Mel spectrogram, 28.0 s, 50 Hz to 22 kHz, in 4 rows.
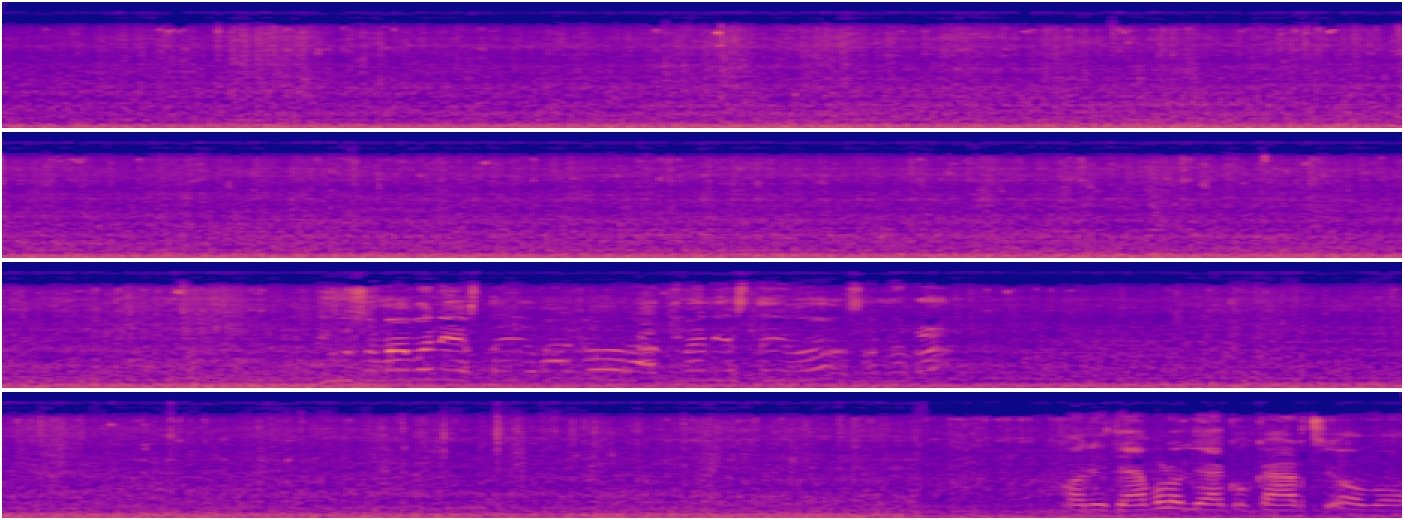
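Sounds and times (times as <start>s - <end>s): truck engine and road drone: 0.0s - 28.0s.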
